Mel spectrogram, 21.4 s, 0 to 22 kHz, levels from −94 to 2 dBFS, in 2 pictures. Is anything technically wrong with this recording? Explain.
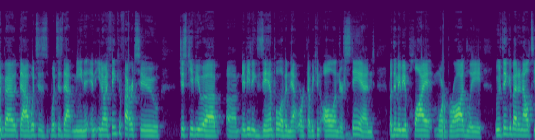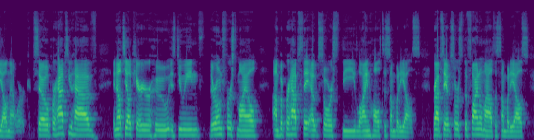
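Yes. There are two blocks of digital silence: a brief one at 2.55 s lasting about 12 ms, and a longer one from 8.84 to 8.86 s lasting about 23 ms. In each, the output was replaced by zeros, which fits the program failing to fill its buffer in time; the second gap, at 1024 samples, is twice the 512 samples of the first. The sound cuts to silence and back abruptly, so the first is heard as a tick and the second as a short hole.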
